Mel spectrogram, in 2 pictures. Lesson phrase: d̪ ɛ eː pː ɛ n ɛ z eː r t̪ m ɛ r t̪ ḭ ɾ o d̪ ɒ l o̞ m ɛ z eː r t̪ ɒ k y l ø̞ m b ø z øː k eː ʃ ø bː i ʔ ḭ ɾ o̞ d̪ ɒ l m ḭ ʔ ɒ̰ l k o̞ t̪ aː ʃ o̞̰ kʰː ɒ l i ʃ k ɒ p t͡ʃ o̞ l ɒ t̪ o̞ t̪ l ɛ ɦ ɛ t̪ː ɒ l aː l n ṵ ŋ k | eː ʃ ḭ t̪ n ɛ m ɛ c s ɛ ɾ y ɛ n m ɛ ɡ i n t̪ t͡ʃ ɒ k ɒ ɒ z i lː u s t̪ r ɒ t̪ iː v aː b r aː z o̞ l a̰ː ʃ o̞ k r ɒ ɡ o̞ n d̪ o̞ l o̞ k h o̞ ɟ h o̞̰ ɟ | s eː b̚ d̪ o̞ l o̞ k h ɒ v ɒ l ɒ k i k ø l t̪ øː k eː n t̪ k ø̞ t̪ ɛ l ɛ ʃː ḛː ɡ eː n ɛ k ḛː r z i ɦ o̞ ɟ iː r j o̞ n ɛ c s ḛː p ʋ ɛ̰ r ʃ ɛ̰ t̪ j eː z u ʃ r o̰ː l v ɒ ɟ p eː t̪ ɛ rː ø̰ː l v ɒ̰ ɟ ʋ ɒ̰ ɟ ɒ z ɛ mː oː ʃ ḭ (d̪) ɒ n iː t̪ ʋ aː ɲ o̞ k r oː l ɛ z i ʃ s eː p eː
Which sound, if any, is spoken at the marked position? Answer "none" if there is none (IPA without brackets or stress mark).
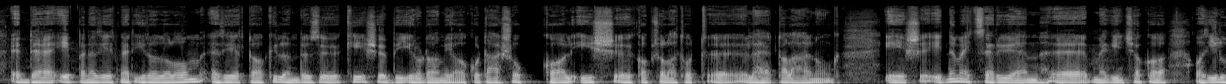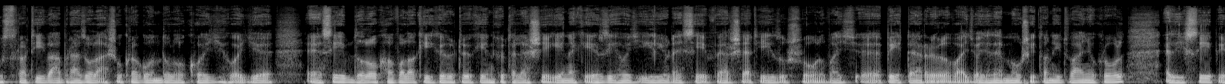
t̪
